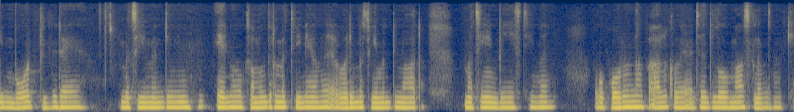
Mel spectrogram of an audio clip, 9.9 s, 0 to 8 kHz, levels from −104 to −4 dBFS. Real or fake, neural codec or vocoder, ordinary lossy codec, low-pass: fake; codec, 16 kHz, 1.1 kbps, Voila-Tokenizer; none; 7.2 kHz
